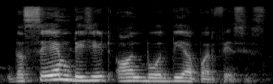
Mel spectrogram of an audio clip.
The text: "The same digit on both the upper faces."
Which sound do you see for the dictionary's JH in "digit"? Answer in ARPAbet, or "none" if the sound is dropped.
JH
